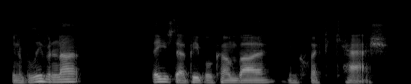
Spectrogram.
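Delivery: soft gentle tone. Recounting leaning forward while talking about the account, switching to a softer tone. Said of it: "that's a tonality change, softer tone, softer approach".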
